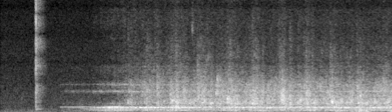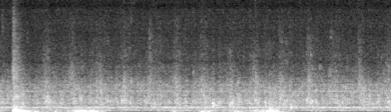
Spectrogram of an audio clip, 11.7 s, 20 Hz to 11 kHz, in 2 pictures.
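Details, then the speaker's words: Candy GVS169D3/1-80 Grand O Vita 9kg washing machine after replacing the failed triac (motor controller) on the control board to fix error E09. Water sloshes as the drum agitates with a steady motor hum and no grinding. Normal wash cycle, about 12 minutes left. "so renowned to 12 minutes now it seems to be working just fine"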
